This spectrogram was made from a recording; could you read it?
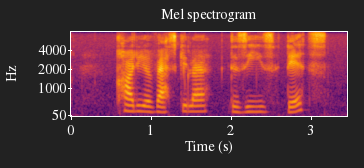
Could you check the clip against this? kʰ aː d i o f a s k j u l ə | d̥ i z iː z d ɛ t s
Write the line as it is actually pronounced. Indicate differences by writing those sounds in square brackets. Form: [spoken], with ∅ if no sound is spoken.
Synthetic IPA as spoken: kʰ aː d i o [v] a s k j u l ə | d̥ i z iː z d ɛ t s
